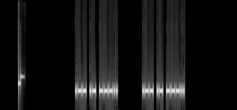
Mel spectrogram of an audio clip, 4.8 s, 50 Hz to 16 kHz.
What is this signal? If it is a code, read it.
Morse code, heard as a keyed tone, about 48 wpm, 700 Hz. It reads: WA8 WA8
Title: USA Call Sign Prefixes - Repeated 2x - 50wpm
